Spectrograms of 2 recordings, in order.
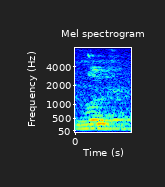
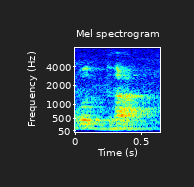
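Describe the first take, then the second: First: The word ends without a final vowel sound. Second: The word ends with a long final vowel. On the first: The speaker calls it right. "होता तो बुद्ध है" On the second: The speaker calls it wrong. "बहुत से लोग बुद्ध न बोल के बुद्धा बोलते हैं"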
